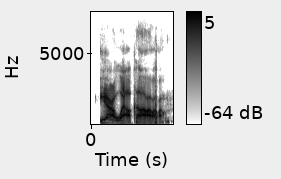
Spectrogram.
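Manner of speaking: strange, weird, warped and distorted voice. Narrator voices an unseen figure answering a thank-you, in a weird distorted voice. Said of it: "a weird, uh, distorted voice say".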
